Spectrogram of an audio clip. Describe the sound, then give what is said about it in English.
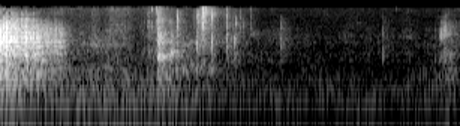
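Dice clatter and tumble on a hard surface in a secret roll: a sharp initial rattle, then a few scattered lighter clicks as they settle, fairly quiet, with no talking. “Secret dice. That's not fair.”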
